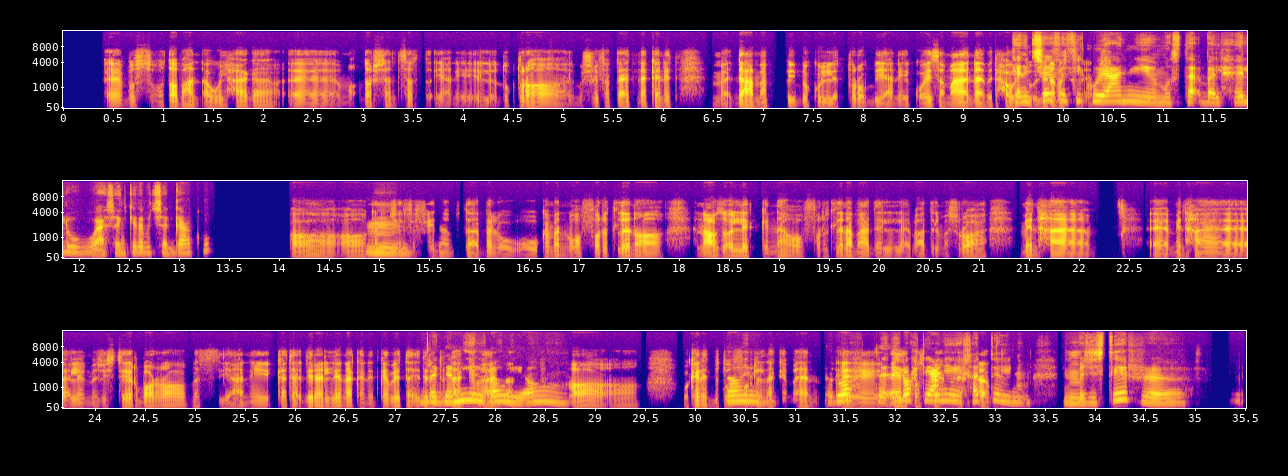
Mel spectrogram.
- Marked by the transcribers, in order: other noise
- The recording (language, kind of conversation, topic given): Arabic, podcast, احكي لنا عن أول مرة حسّيت فيها إنك مبدع؟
